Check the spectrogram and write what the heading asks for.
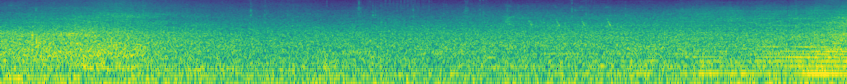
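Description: Road traffic at a city intersection: a car passes close in the first second or so, then a steady traffic hum, and a motor scooter's engine draws nearer near the end.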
